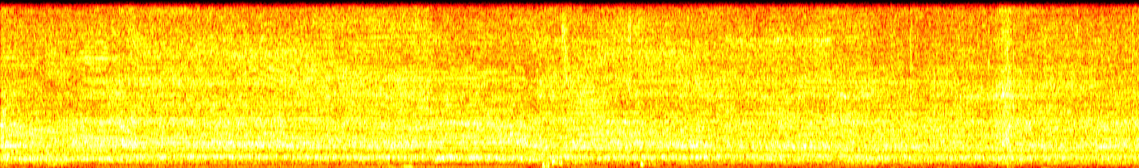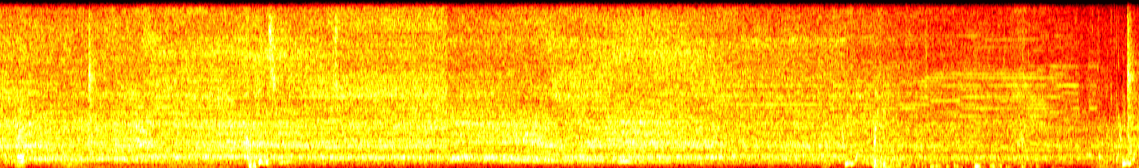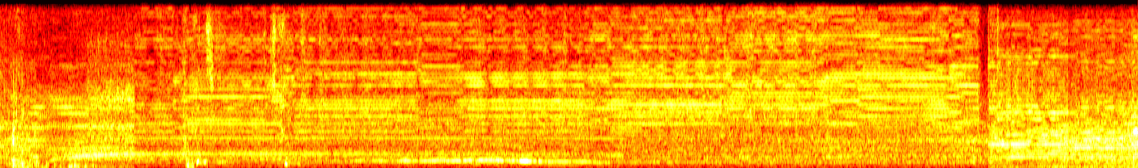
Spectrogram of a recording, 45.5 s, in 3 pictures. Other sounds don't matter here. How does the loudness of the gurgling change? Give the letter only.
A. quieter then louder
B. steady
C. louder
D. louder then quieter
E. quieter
A.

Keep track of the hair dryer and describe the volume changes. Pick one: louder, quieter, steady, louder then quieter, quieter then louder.
quieter.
